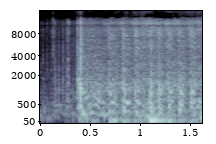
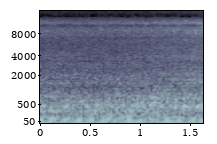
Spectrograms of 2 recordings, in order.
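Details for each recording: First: BMW M135i after full engine rebuild following seizure from oil loss (crank journals ground), first cold start attempt: starter churns in even slow pulses about five seconds without firing, fuel not yet primed through to the engine. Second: BMW M135i after full engine rebuild following seizure, parked at workshop before test drive: steady even idle hum, smooth low drone, no stumbles, skips or misfiring; idling cleanly.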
